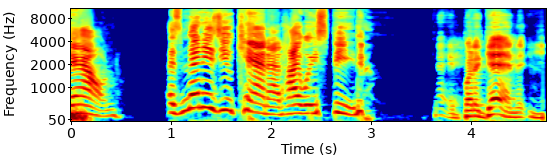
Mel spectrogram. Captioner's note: chuckles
